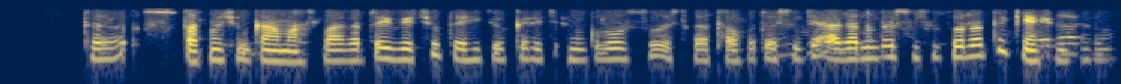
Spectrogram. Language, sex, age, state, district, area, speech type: Kashmiri, female, 30-45, Jammu and Kashmir, Shopian, rural, conversation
